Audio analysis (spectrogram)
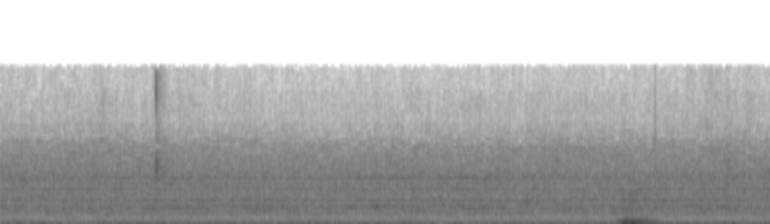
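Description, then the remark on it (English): A water truck's pump and engine drone steadily from outside, a continuous low mechanical rumble filling the whole stretch, swelling briefly near the end before settling back. “There's like a water truck out there. Pumping water or something.”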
